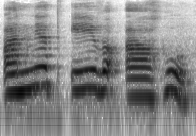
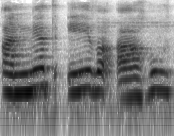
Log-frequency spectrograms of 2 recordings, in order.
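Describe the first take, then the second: No difference in how they are said.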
